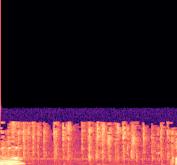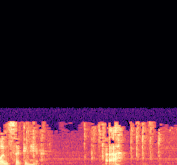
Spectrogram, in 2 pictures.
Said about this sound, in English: All right, hold on a second. Let me write that down.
